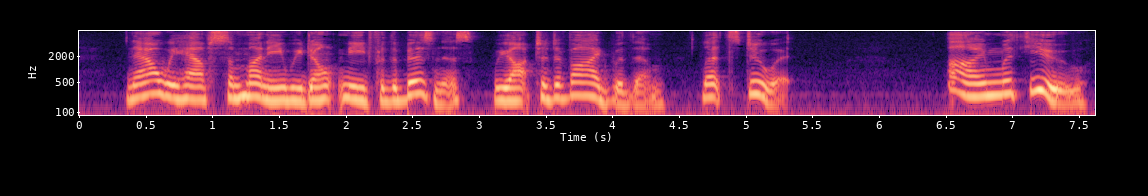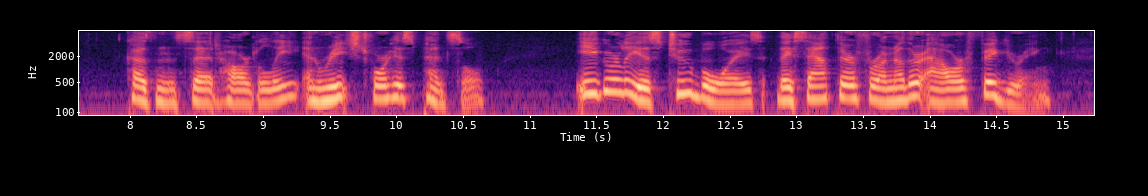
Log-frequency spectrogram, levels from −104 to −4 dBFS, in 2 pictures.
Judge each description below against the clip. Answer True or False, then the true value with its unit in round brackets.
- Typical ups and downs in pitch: True (4.6 semitones)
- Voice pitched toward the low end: False (200 Hz)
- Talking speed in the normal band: True (165 wpm)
